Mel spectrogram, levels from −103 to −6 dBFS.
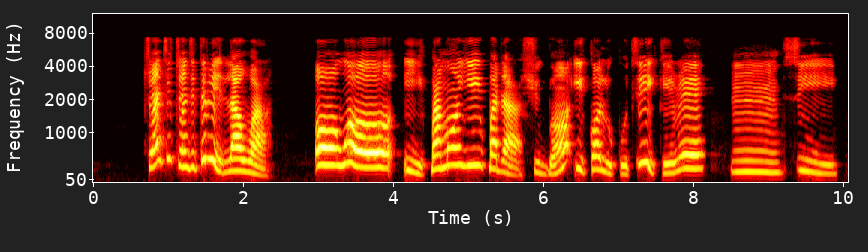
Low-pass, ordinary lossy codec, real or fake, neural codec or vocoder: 7.2 kHz; none; real; none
